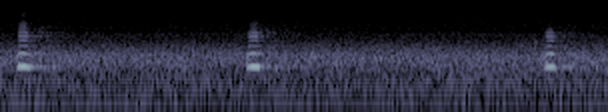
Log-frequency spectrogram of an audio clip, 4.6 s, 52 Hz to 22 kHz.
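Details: A swan on a pond at Kaleton, Siilinjärvi, at 6:24 PM on 26 September 2013, +8°C, gives three loud horn-like trumpeting notes spaced about two seconds apart.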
